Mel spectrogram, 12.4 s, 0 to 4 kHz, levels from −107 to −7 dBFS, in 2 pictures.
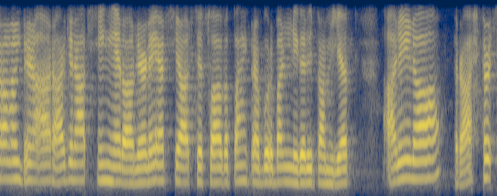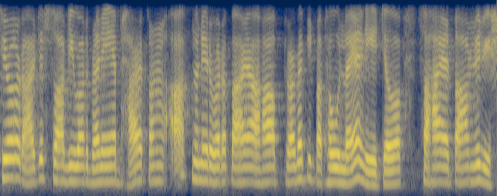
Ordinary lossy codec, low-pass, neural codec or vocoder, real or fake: none; 3.6 kHz; autoencoder, 22.05 kHz, a latent of 192 numbers a frame, VITS, trained on one speaker; fake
